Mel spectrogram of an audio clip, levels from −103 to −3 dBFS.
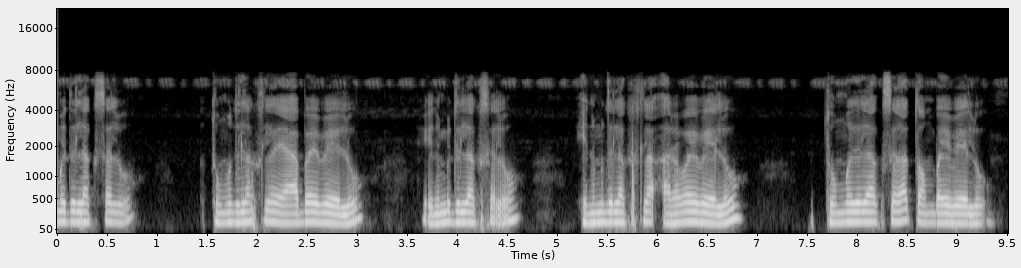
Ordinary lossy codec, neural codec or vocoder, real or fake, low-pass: none; none; real; none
